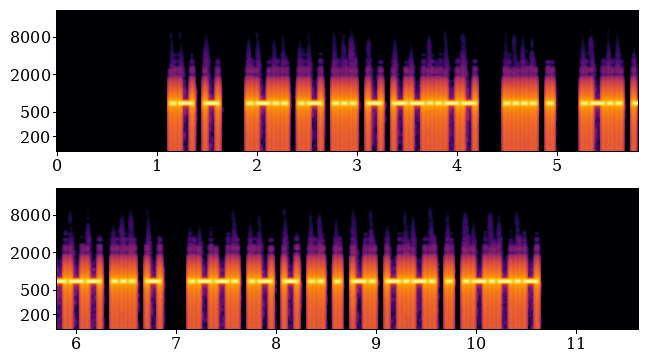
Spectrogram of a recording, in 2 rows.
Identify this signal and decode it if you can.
Morse code, heard as a keyed tone, about 28 wpm, 700 Hz. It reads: AT LAST, HE LOST PATIENCE.
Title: Sentences from Top 1400 Words 28wpm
